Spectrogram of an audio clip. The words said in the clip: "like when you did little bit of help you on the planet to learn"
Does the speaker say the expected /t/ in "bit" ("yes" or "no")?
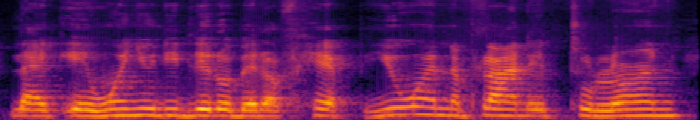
yes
